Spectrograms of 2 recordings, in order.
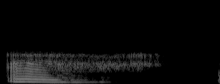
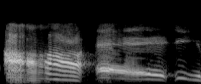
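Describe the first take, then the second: First: The vowels are said quietly and calmly. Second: The vowels are yelled loudly.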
